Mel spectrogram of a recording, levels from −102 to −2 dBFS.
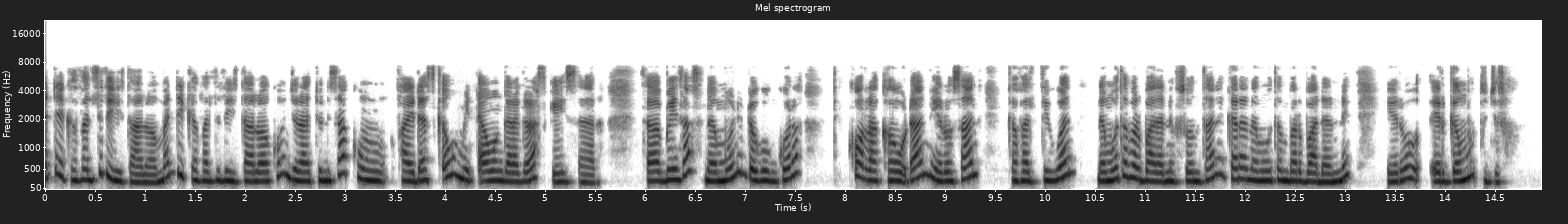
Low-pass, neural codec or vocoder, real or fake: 7.2 kHz; none; real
